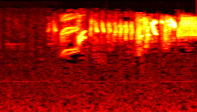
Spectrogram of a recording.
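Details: Short snatch of European serin song in the campero style, a high, wiry, rapidly jingling twitter starting after half a second of silence and running to the end.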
